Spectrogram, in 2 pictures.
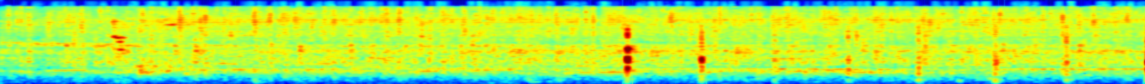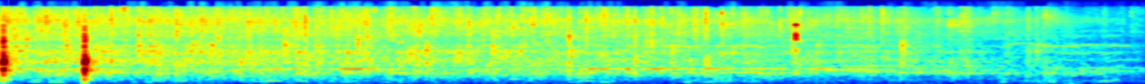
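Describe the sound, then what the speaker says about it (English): A small audience at a podcast rap battle tournament gives the judges a round of applause. The clapping is light and diffuse over a room hum, with a few sharper, louder claps scattered through it before it tapers off. "Round of applause to the judges."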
